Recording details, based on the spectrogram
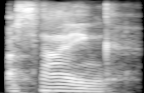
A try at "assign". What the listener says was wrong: the g is silent in this one it's a strange one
